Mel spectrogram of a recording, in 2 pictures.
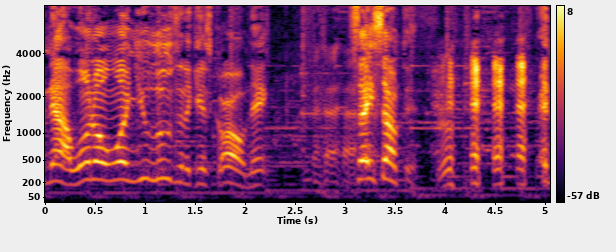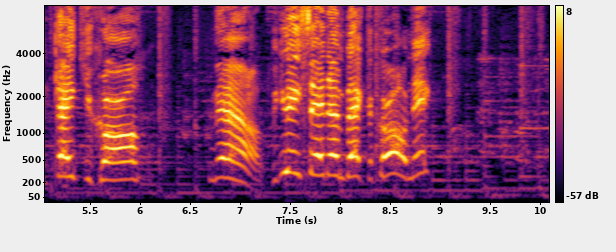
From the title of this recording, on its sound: LIVE at Wingstop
